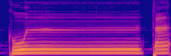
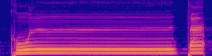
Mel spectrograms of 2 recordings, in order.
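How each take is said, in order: The two takes are said the same way.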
